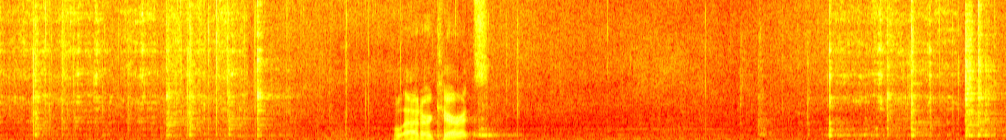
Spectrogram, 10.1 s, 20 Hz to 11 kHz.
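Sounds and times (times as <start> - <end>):
utensil scraping and clicking while stirring onions: 0.0 - 2.8, 8.1 - 10.0
onions sizzling in a pot for minestrone soup: 0.0 - 10.0
speech: 3.9 - 4.9.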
